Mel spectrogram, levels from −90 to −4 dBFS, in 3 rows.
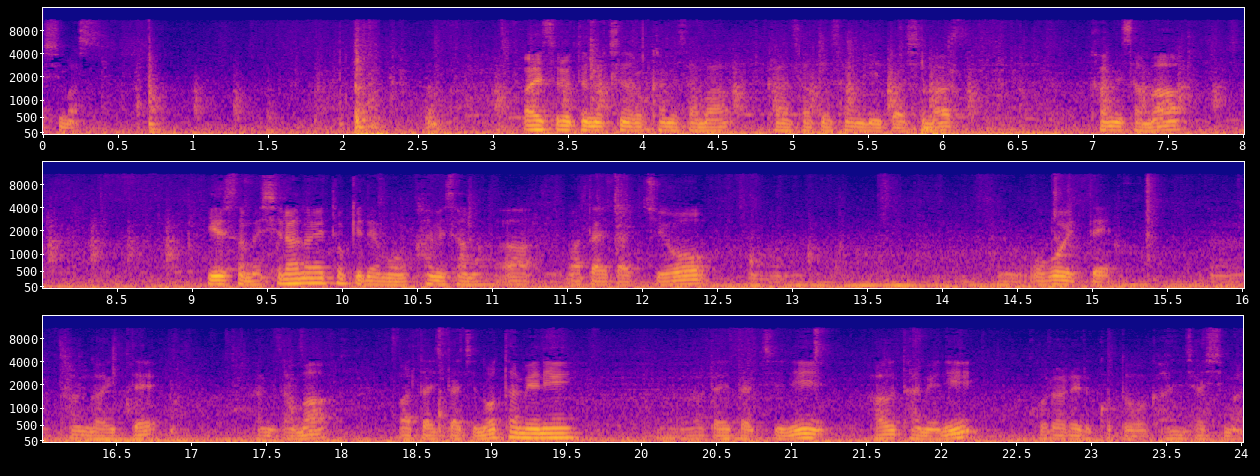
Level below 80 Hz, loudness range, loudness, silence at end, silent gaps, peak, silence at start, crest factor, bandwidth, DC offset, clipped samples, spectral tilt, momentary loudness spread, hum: -36 dBFS; 5 LU; -28 LUFS; 0 s; none; -6 dBFS; 0 s; 20 dB; 11.5 kHz; under 0.1%; under 0.1%; -7.5 dB/octave; 15 LU; none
